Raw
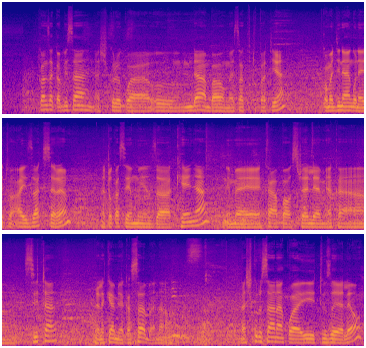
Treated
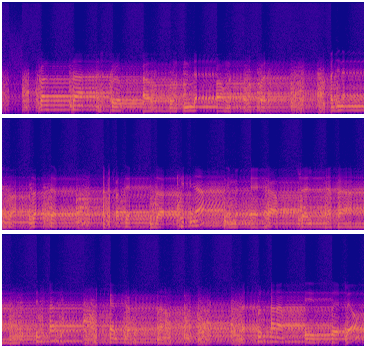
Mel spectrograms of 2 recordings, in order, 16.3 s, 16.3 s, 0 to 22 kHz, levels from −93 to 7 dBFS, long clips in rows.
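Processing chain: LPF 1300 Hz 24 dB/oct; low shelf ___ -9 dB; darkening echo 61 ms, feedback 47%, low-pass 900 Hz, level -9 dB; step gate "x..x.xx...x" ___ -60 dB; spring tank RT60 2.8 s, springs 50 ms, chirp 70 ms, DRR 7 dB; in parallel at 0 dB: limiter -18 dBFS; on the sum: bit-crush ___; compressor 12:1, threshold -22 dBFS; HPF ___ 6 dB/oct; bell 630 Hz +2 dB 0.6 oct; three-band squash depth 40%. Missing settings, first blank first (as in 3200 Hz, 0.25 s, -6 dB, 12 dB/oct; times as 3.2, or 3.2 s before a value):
360 Hz, 149 bpm, 10-bit, 220 Hz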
